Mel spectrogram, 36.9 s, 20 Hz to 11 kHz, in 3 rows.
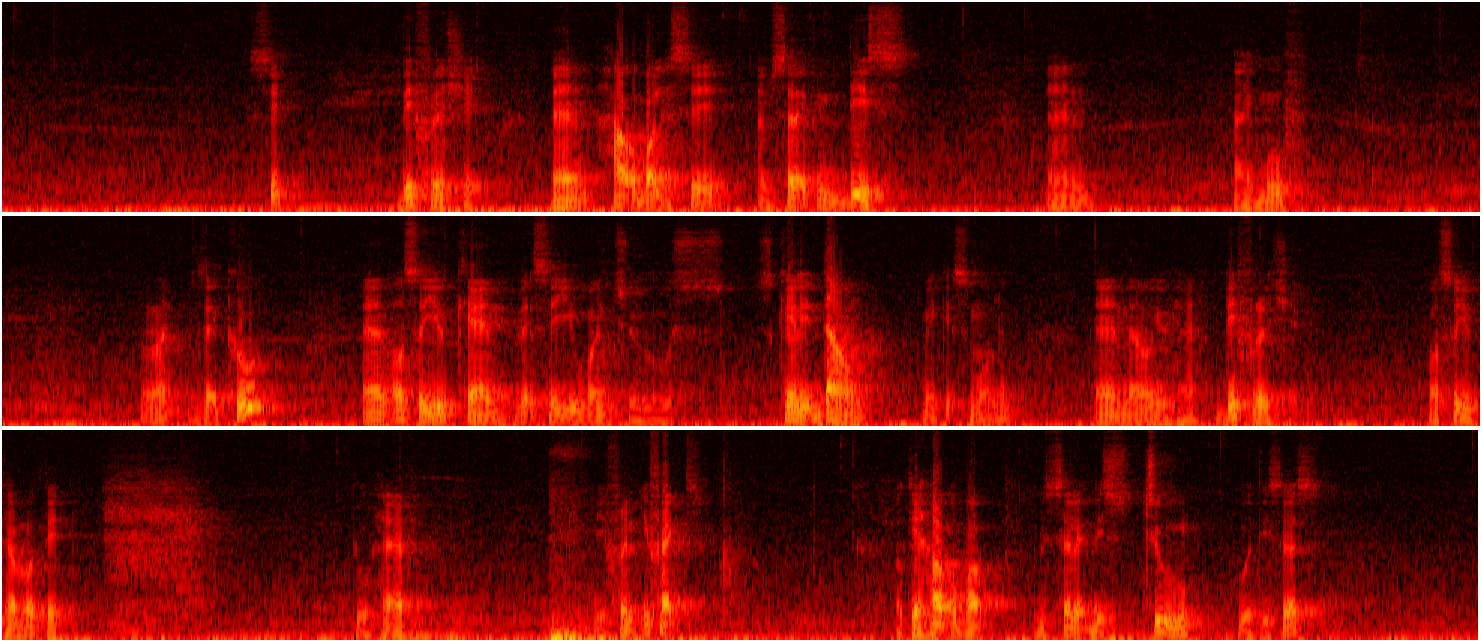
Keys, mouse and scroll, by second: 0.5 middle click, 6.1 click, 6.8 click, 7.6-8.0 scroll down 2, 8.0 middle click, 8.6 scroll down 1, 9.6 click, 12.0 middle click, 14.9 click, 16.1 middle click, 21.4 middle click, 24.8 r, 27.5 middle click, 29.4 click, 29.9 scroll up 1, 30.5 scroll up 2, 31.7 click, 32.1-32.8 scroll up 2, 32.8 middle click, 33.9 click, 34.7 shift+click.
